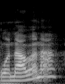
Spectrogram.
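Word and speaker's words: guanábana: Guanabana.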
